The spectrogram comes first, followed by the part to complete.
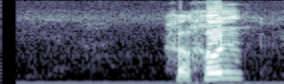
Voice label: sipakapense

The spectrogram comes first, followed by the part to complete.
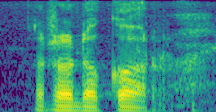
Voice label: "ro dokor", Biak

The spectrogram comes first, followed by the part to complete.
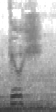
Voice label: "btyuix", tlacolula; tomato

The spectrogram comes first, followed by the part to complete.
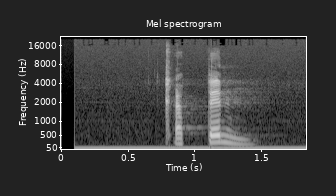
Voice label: tzutujil; caliente

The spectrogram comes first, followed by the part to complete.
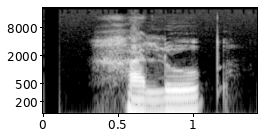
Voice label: poqomchi; incordio dolor de heridas

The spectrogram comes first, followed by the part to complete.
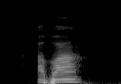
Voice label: "abañ", apatani

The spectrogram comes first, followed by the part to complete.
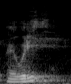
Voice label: "beurii" type of bird; animals

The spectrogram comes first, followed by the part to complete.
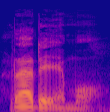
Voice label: "rade emo", Apatani

